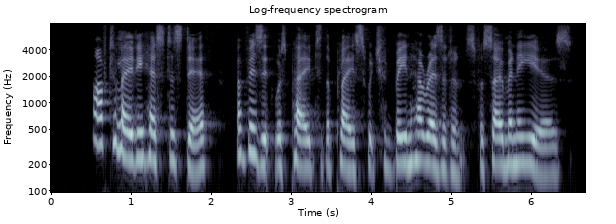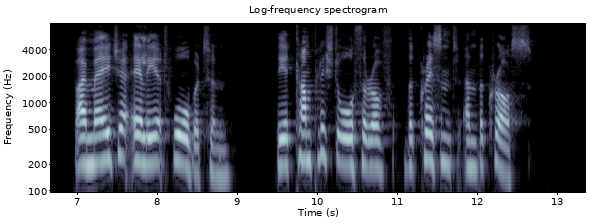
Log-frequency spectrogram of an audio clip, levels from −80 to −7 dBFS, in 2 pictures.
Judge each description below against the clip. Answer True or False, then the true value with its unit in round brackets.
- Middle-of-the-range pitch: False (200 Hz)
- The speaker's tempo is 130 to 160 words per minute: True (155 wpm)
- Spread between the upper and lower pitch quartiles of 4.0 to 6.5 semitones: False (2.9 semitones)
